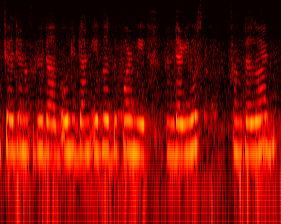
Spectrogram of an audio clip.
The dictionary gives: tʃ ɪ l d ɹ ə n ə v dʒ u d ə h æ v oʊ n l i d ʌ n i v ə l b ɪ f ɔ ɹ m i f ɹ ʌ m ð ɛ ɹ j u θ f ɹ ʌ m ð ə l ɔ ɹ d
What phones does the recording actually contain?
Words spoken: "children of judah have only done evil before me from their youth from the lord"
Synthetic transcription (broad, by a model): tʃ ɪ l d ɹ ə n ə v dʒ u d ə h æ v oʊ n l i d ʌ n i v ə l b ɪ f ɔ ɹ m i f ɹ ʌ m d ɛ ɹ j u s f ɹ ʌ m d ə l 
